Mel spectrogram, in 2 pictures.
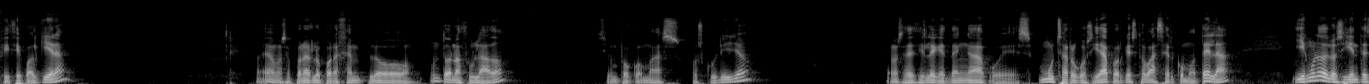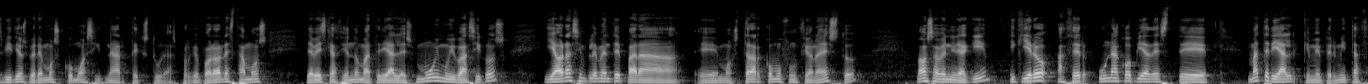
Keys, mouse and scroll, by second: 9.1 click, 15.4 scroll up 1, 19.4 click.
